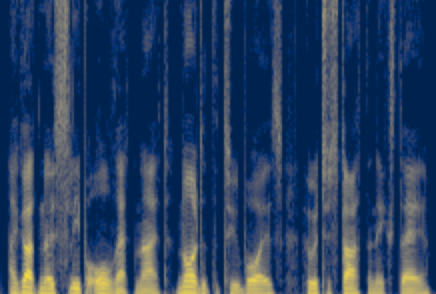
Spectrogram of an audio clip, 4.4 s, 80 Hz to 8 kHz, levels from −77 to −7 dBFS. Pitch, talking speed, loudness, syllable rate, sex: 120 Hz, 260 wpm, -19 LUFS, 5.2 syllables/s, male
